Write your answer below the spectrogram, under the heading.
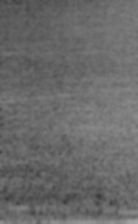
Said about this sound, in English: Another day, and traffic trundles along outside.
